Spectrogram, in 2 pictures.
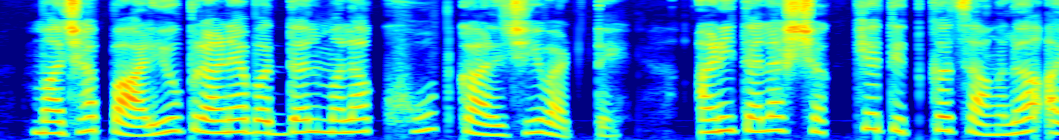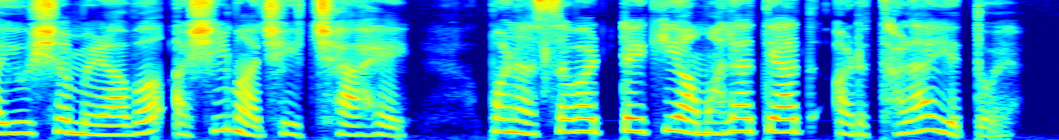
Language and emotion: Marathi, sad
